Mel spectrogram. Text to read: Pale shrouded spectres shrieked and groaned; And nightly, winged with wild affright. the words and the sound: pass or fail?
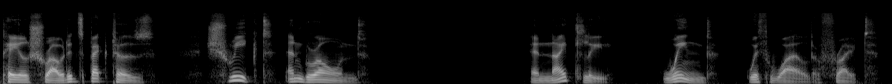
pass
